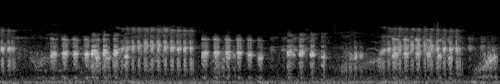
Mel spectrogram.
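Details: Chorus of frogs at Fasaneriesee, a lake: many animals croaking together in fast pulsed rattles, swelling and fading in bursts of one to two seconds, almost continuous.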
